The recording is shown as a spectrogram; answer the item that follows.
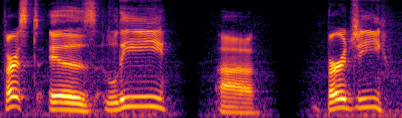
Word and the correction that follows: Berger: I don't know how to say this name, Berger. Yeah. yeah.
